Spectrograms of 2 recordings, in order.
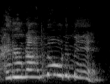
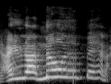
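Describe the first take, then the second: First: Higher, strained repeat; repeated denial. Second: Higher, louder insistent denial; Peter's denial. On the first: Peter denying Jesus again, higher and strained. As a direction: push the denial higher, pleading. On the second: Peter denying Jesus, high and insistent. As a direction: deny it hard and fast. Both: Retold or imitated. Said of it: "Peter was, like, saying".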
